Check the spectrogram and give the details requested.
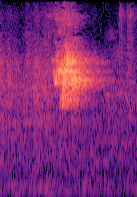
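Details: A pet cockatiel at play gives one brief, harsh, scratchy chirp against a quiet background.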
